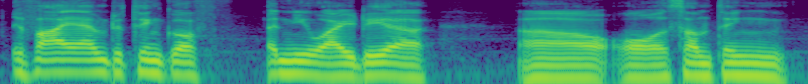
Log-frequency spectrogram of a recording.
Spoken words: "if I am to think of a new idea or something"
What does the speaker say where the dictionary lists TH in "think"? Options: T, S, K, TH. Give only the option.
TH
